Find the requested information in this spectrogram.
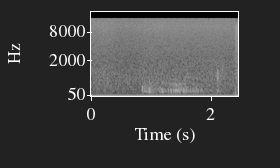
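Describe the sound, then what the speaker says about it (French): A low, gurgling stomach rumble rises faintly under a steady room hiss and then trails off in a couple of soft bursts, with no talk over it. "ça, c'est ton ventre qui gargouille"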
